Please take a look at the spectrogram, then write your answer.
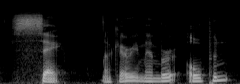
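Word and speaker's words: ces: for the plural form so masculine plural it would be say okay and then feminine plural good news it's the same so we've got one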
